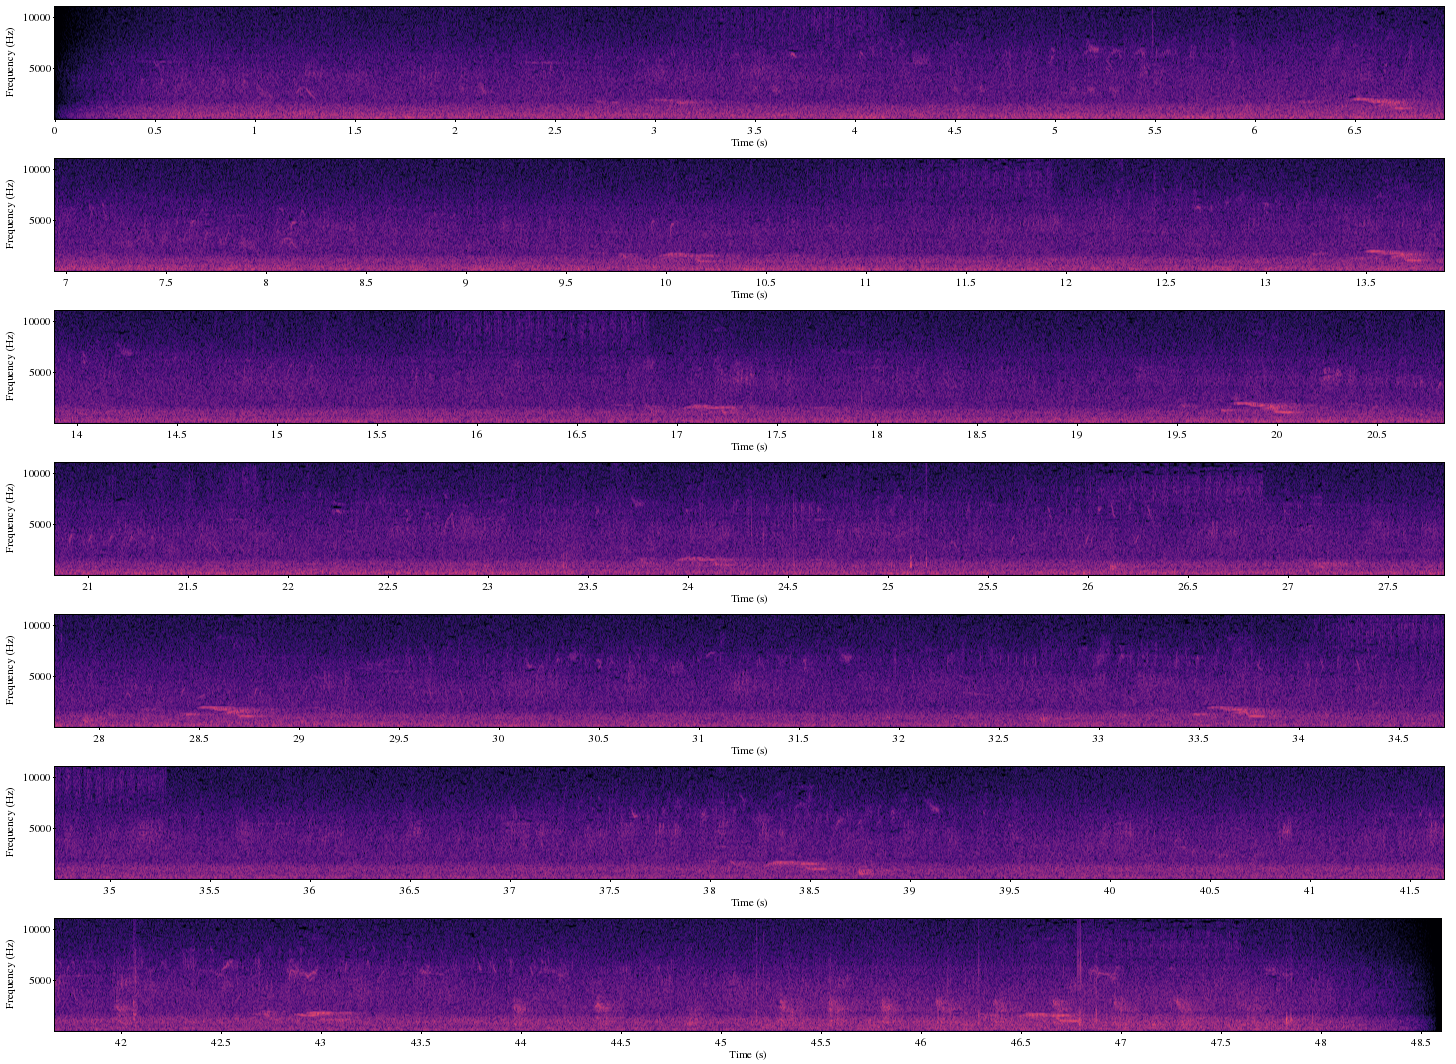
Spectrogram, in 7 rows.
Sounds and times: wind on trees 0:00.0 - 0:48.6
callings from Golden Oriole 0:42.0 - 0:48.0

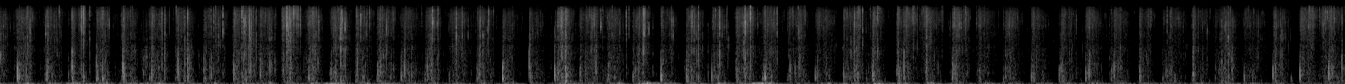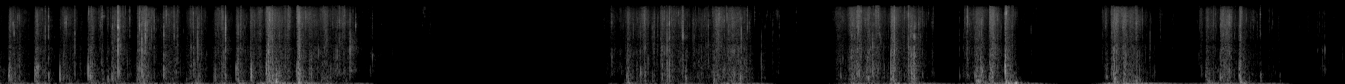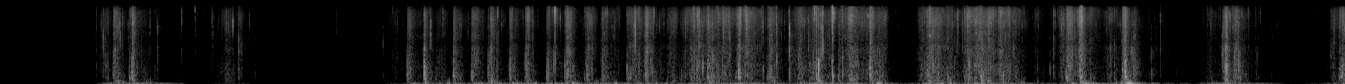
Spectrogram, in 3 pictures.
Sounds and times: walking on pieces of bark with shoes 0:00.0 - 0:17.3
walking on pieces of bark with shoes 0:30.8 - 0:40.3

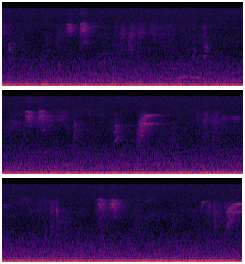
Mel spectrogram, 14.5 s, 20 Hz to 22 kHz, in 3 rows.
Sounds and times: birds 0:00.0 - 0:14.4

